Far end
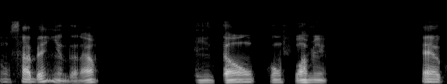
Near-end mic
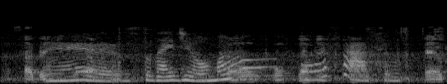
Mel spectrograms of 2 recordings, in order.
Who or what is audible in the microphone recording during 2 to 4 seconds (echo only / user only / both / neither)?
both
